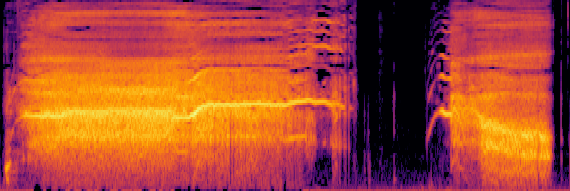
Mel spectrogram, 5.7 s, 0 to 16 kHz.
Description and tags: Male Inhale scream 4
A dry recording of male screaming while breathing in.
Recorded with Zoom H4n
